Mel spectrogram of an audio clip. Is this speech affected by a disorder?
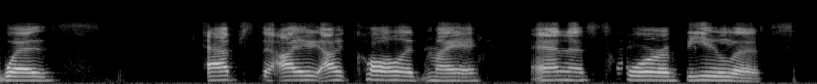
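Yes: multiple sclerosis; diagnosed at age 17.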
